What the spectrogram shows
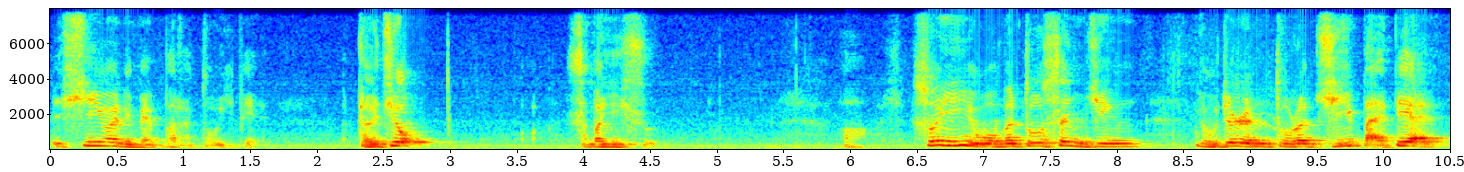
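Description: Older man, sermon, rhetorical questions, higher voice, echoey room. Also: dark tone, slight background noise. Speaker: preacher.

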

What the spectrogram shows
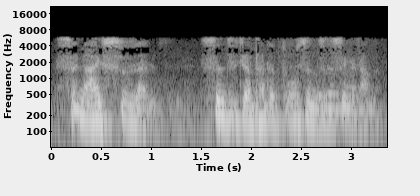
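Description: A man with a slightly high voice counsels a caller in a patient, teaching way. He lays out each point slowly and keeps softly checking in. The sound is muffled and lo-fi. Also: slight background noise. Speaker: pastor answering a caller. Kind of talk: pastoral counseling.

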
